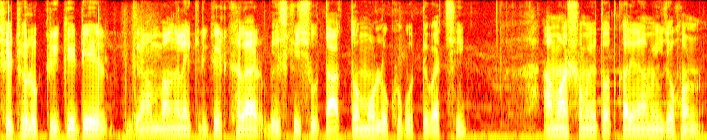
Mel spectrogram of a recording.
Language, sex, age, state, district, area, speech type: Bengali, male, 45-60, West Bengal, Hooghly, urban, spontaneous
